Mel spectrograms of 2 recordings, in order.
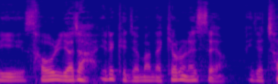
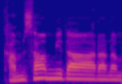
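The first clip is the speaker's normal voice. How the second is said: higher and brighter, said with real gratitude; 감사합니다 said raised and glad; heartfelt thanks; 4 semitones higher than usual. Shown as a demonstration. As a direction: lift 감사합니다 up warmly. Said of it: "마음이 좀 따뜻해집니다".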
